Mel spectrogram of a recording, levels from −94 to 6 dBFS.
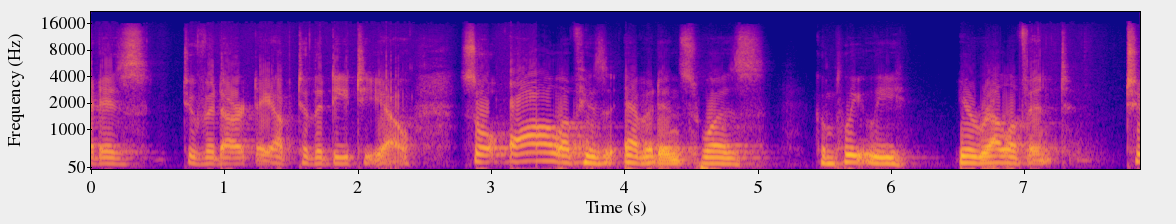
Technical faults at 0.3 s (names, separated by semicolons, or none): none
